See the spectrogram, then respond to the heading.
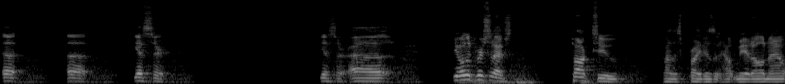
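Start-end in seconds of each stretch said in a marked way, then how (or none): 0.0-6.2 embarrassed, flustered, stumbling and stammering. Voicing a crew member caught out by a superior: flustered and embarrassed. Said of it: "face flushes red".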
